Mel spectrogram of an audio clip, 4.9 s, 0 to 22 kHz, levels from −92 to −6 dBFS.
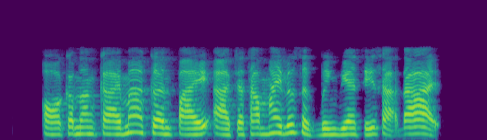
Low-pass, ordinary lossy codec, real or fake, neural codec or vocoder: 5.4 kHz; none; real; none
